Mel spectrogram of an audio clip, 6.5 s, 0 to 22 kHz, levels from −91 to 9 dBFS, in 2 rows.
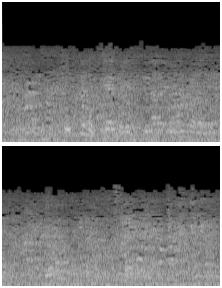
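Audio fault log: throughout AAC compression: nothing remains above 7 kHz, so the audio sounds dull, with smeared, warbling sustained sound. This is likely heavy AAC-LC coding. Starved of bits, the encoder discards the top band and coarsely quantises the rest, which fits a bitrate near 16 kbps.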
